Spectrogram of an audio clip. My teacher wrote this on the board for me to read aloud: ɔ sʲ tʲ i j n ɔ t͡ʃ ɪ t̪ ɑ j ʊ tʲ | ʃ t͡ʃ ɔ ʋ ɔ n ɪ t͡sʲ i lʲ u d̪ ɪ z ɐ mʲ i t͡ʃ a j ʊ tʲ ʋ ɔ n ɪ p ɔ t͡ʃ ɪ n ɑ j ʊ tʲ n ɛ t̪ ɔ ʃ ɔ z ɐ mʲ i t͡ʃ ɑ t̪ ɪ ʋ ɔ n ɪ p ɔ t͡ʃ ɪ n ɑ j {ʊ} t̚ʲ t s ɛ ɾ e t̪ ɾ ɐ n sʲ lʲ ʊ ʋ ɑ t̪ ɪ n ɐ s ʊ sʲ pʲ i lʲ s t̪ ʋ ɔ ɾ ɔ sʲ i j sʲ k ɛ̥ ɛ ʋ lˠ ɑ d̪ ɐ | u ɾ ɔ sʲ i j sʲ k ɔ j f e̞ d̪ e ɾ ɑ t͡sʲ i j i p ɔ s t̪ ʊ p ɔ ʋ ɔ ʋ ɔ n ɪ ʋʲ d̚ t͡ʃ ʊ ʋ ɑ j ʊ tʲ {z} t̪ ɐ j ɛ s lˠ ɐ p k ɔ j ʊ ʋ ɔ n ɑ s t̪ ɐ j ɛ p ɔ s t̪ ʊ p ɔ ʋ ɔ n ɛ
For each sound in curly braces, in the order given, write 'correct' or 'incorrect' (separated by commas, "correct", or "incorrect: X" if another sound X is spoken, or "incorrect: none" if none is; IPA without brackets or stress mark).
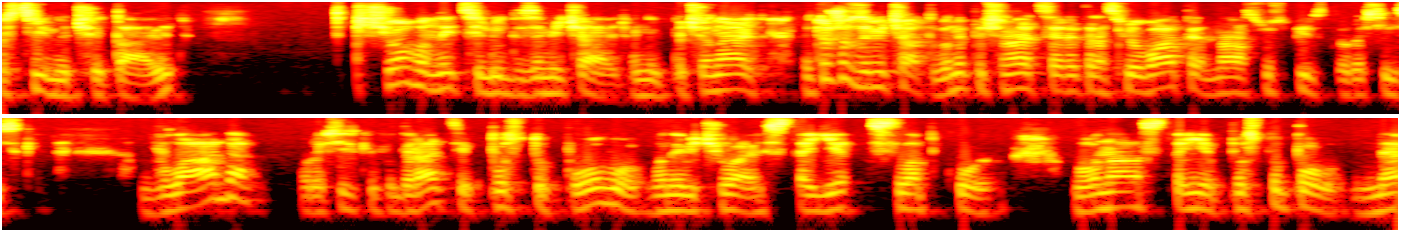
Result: correct, incorrect: s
